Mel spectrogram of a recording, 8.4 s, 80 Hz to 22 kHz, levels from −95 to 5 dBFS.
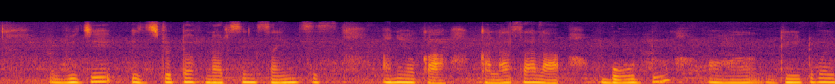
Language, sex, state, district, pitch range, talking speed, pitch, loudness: Telugu, female, Andhra Pradesh, Srikakulam, 155-175 Hz, 85 wpm, 165 Hz, -17 LUFS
